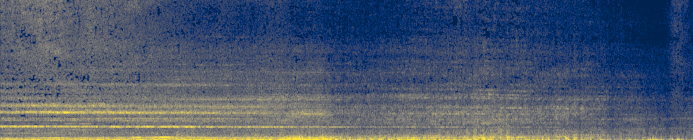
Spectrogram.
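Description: Electric locomotive hauling a train of double-deck passenger coaches, its traction motors whining steadily over the rumble of the wheels on the rails. The rumble is loudest about halfway through, then the sound fades as the train draws away.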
